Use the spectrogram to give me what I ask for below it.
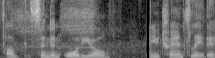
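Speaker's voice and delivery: plain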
